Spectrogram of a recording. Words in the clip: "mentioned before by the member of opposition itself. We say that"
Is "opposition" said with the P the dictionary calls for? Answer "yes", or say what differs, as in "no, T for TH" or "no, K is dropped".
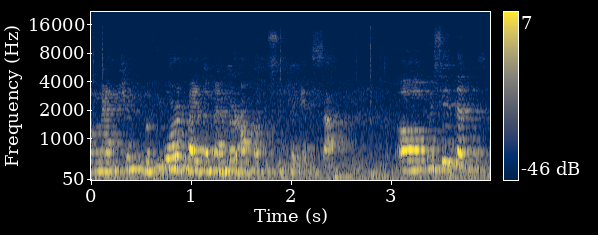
no, F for P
